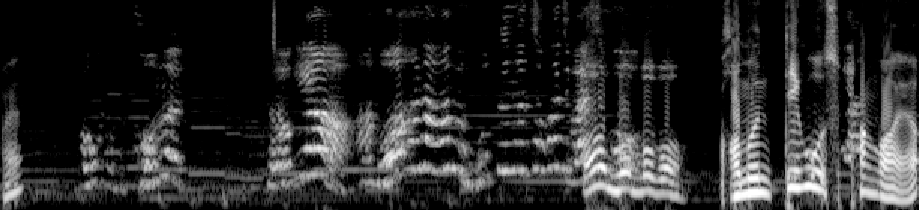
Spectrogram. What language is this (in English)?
Korean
